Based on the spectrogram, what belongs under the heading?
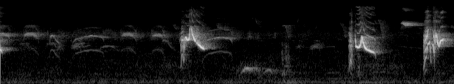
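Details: Captive red-crested cardinal from Brazil: soft, thin whistled notes at first, then three strong, sharp down-slurred chirps spaced over about two seconds.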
